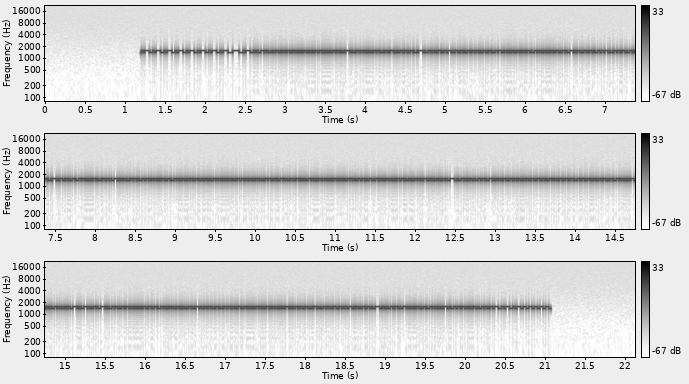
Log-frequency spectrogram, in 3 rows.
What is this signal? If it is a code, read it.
NAVTEX (SITOR-B), 100 baud, 170 Hz shift, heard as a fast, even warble, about 1500 Hz centre. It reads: 77436 55415 12377 61200 67921 52166 45981 41403 45381 74406 77346 23998 47381 11102 46899 67141 88531 14485 78872 96102 49777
